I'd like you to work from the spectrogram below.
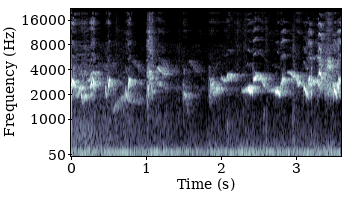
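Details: Green leafbird, a fast, lively singer, delivering a run of bright chirps and slurred whistles between 2 and 4k, some notes rising and falling, with other small birds chirping nearby and a low background hum.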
